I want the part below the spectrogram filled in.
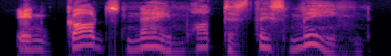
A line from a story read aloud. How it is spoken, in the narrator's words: Harker cried out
